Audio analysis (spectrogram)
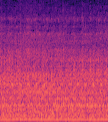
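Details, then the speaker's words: Beverage truck after frame cut-and-weld repair, diesel idling with air and oil pressure up while checking for air leaks; steady low rumble, no hissing, air system holding pressure. "okay we got good old air pressure oil pressure and all that [Music] we're gonna look for any listen for any air leaks anywhere"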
